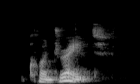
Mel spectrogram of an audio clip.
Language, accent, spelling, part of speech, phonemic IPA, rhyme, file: English, Southern England, quadrate, verb, /kwɒdˈɹeɪt/, -eɪt, LL-Q1860 (eng)-quadrate.wav
- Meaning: 1. To adjust (a gun) on its carriage 2. To train (a gun) for horizontal firing 3. To square 4. To square; to agree; to suit; to correspond (with)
